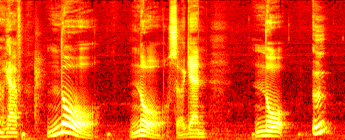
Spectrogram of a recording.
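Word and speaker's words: 脳: have ‘nou’ So again: ‘NO-U’ But when /u/ is placed after an /o/ sound it's going to make it a long vowel So it's not ‘no-u’ it’s ‘nou’ And it means the ‘brain’ Thank you so much for watching!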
